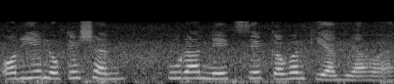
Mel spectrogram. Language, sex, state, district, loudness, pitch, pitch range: Hindi, female, Uttar Pradesh, Budaun, -21 LUFS, 270 Hz, 245-285 Hz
